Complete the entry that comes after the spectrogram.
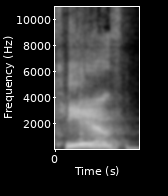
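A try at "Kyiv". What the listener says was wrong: No, you said Kiev like Kevin.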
